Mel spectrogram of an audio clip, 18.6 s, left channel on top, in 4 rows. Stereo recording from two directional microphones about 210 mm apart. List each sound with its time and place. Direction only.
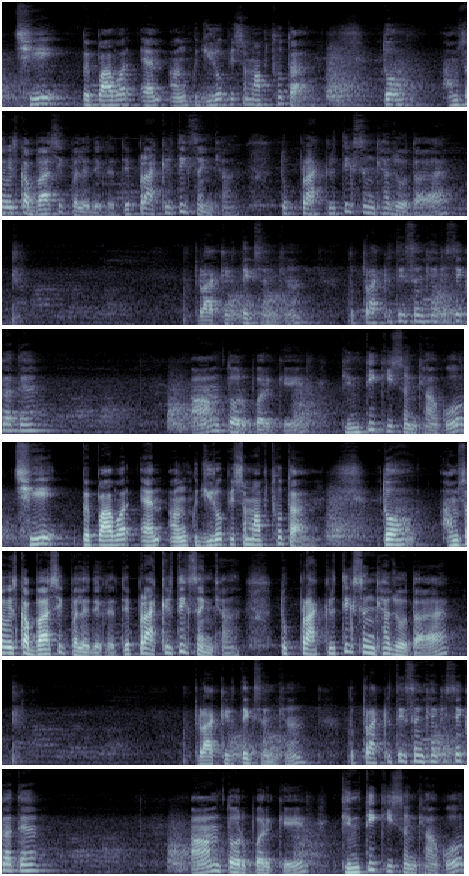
0.1 s speech: 40° right (ahead or behind)
3.4 s a sound: 50° right (ahead or behind)
4.4 s speech: 50° right (ahead or behind)
11.2 s speech: 50° right (ahead or behind)
15.8 s speech: 50° right (ahead or behind)
17.6 s a woman's voice: 20° right (ahead or behind)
